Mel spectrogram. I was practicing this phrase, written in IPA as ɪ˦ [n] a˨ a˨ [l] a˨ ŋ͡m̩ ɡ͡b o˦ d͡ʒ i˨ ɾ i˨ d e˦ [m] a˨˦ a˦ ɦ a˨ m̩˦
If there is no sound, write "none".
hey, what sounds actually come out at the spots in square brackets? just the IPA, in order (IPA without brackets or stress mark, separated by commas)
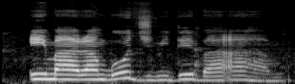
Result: m, ɾ, b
